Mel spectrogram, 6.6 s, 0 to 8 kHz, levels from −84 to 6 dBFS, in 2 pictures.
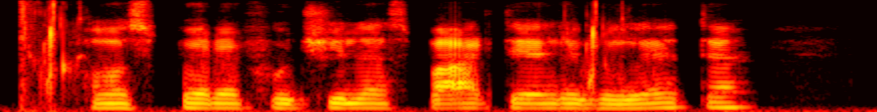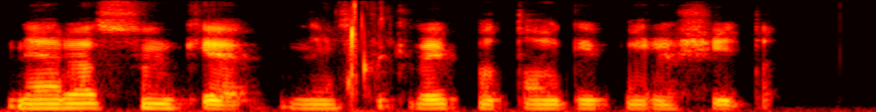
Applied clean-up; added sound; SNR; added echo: neural diffusion model UNIVERSE++.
